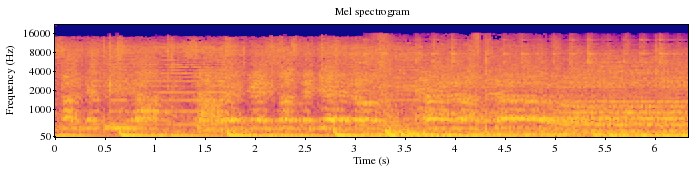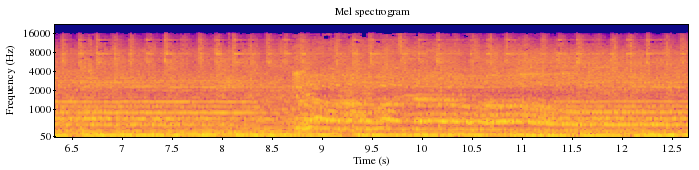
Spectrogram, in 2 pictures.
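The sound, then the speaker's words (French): A huge stadium crowd roars and yells continuously at full volume after Argentina's third goal in a World Cup match, a dense, sustained wall of cheering and shouting with no pauses, loud throughout. “Et le troisième but pour l'Argentine. Martinez s'invite à la fête.”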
